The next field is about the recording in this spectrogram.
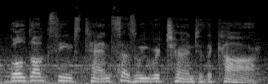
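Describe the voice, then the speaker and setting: A man narrating a documentary in a measured, first-person scripted voice-over. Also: medium pitch, lively intonation. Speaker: documentary presenter. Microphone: studio voice-over. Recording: over loud score music.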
